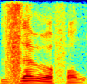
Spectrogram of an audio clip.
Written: xeroful

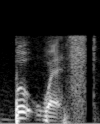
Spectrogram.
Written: butwezt

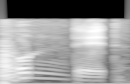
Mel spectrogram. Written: punded

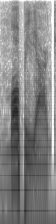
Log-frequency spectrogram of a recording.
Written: mobiag

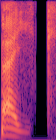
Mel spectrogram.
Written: beyq

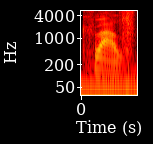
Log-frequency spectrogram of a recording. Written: craz

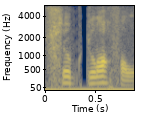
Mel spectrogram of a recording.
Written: subglofl

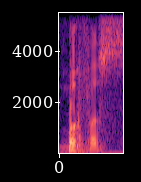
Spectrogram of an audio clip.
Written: mmuffous

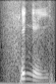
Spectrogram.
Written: phingy

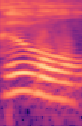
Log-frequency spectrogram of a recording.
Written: gguwl

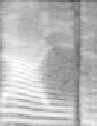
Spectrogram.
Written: pnide

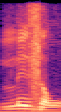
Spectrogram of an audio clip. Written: lizzle

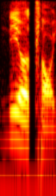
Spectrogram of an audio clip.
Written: neotoj

